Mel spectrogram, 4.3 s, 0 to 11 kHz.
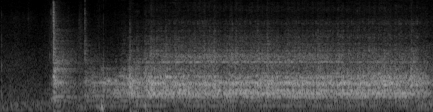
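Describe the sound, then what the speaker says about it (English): A scroll saw starts up with a click and settles into a fast, steady mechanical buzz at 1100 strokes per minute, close and constant with no talking. "Adjust the speed of the scroll saw to the correct speed"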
